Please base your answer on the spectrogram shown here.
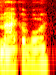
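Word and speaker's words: McAvoy: freaky James M uh mckoy is that how you say it uh was insane I'll say macavoy well there's no there's no a but I've always heard it pronounced mavo I don't know if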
